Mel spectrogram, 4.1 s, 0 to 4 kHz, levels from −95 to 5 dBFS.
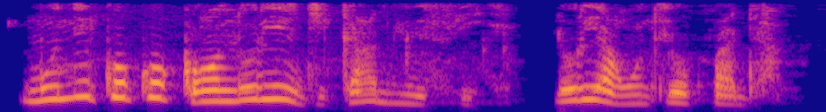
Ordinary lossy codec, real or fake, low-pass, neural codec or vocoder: none; real; 3.6 kHz; none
